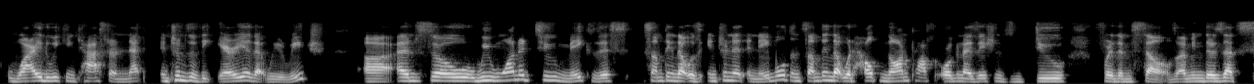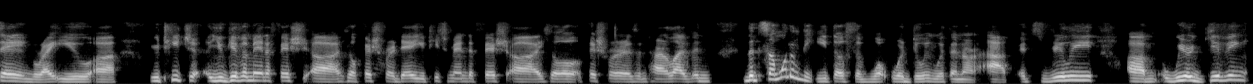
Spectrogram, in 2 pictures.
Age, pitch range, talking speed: 20-39, 145-180 Hz, 215 wpm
